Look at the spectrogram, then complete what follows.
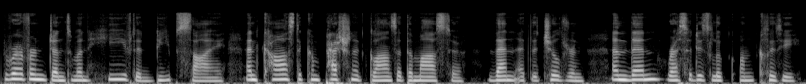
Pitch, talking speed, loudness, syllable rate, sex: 195 Hz, 195 wpm, -18 LUFS, 5.5 syllables/s, female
